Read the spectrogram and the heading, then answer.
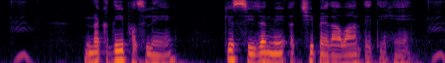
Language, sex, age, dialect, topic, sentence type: Hindi, male, 46-50, Garhwali, agriculture, question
